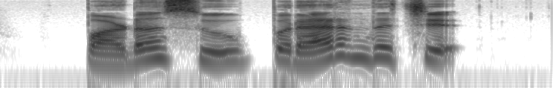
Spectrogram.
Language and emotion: Tamil, happy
